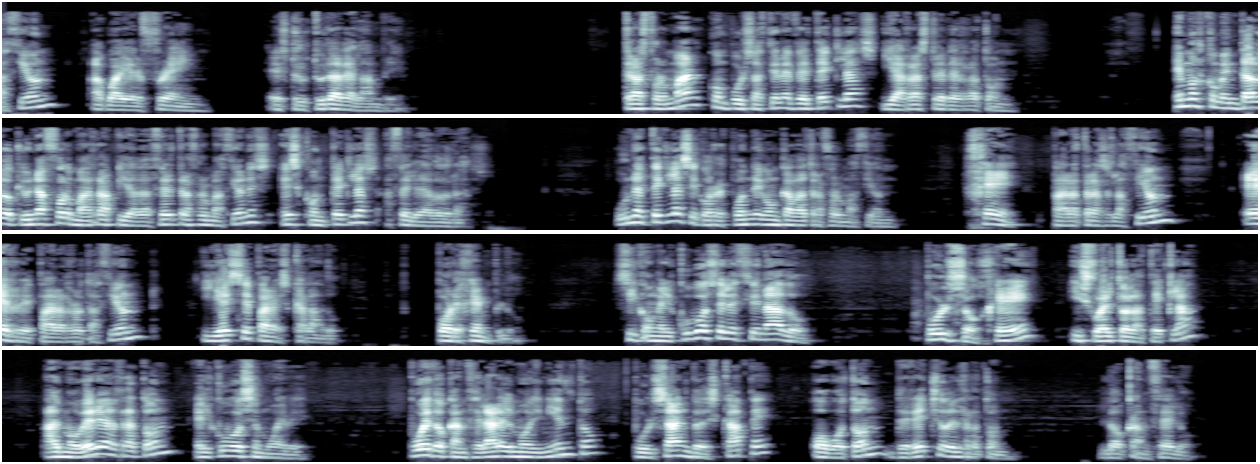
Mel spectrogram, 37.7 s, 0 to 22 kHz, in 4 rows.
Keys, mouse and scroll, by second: 1.7-3.4 drag, 26.9 g, 27.4 g, 33.1 Escape.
